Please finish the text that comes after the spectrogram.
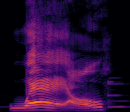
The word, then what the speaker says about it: whale: Now I need a, not an a, because we don't say whale. That sounds silly. We say A for acorn. Let's try that one. Wah, a-yo, with a silent E at the end.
